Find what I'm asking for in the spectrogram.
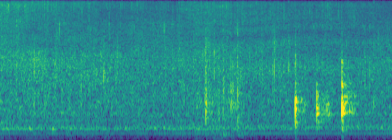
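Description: Meat and vegetables cooking on a Gemmove Multi High Grill, a soft steady sizzle with faint crackles and a few small pops near the end, no talk.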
